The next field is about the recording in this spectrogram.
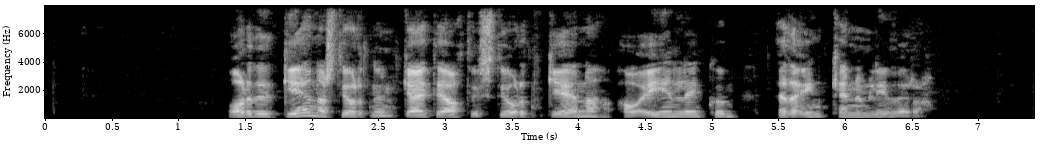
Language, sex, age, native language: Icelandic, male, 50-59, Icelandic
